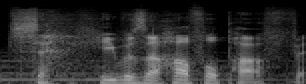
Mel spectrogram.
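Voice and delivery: ordinary delivery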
